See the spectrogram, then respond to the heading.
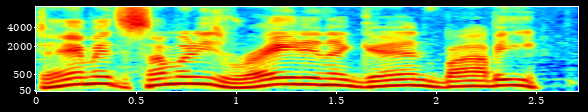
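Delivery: high-pitched cartoon voice. Speaker suggests stream alerts done in cartoon voices: King of the Hill impression. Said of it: "Or King of the Hill guy".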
